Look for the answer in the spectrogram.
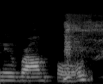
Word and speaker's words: New Braunfels: So they say New Braunfels. – Oh, so there's a whole YouTube like song about how there's no extra S in New Braunfels.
